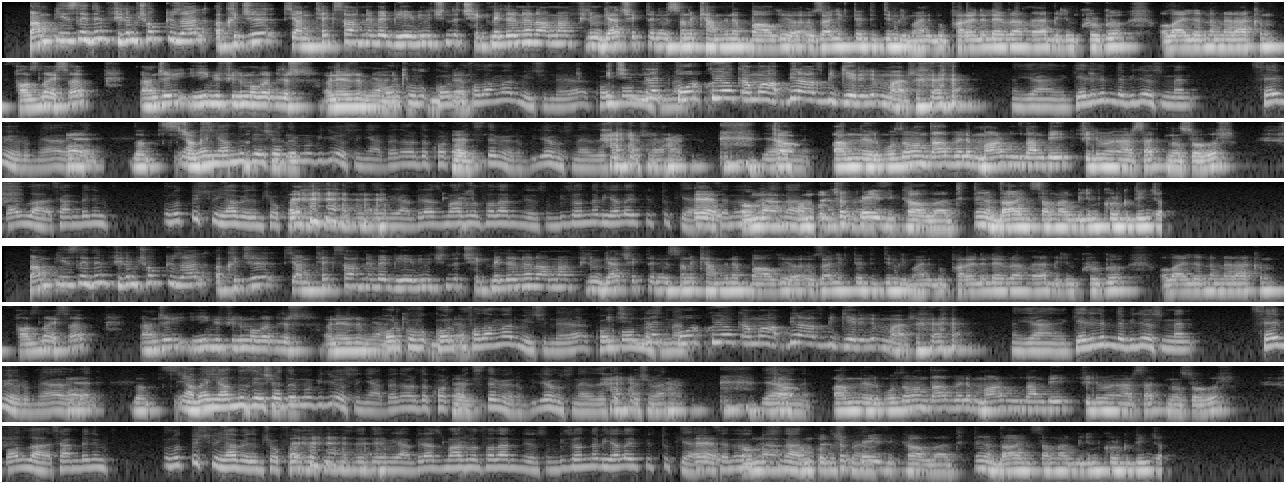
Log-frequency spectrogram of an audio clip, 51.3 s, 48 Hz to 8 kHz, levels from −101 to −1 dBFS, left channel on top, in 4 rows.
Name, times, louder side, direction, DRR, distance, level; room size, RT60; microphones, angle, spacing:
voice 1, 0.3-16.8 17.1-17.5 18.8-22.6 26.3-26.6 26.9-27.8 28.5-28.6 30.1-30.4 31.6-33.6 33.9-37.9 38.3-38.6 41.3-42.3 45.4-50.1, left 7 dB, 75° left, 0.3 m, -28 dB
voice 2, 16.6-19.7 22.9-24.8 25.3-26.5 27.4-32.3 33.2-33.7 38.4-39.5 40.1-47.2, right 1 dB, 15° right, 0.5 m, -34 dB
13.5 x 5.7 x 2.9 m
head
